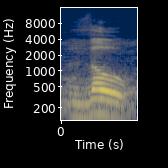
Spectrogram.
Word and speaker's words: though: Ici, le GH, pareil. Le GH, il ne se prononce pas. Il faut les ignorer en vérité. C'est comme si on les voit, mais on les ignore au niveau de la prononciation. Donc, ça fait though, even though, bien que.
